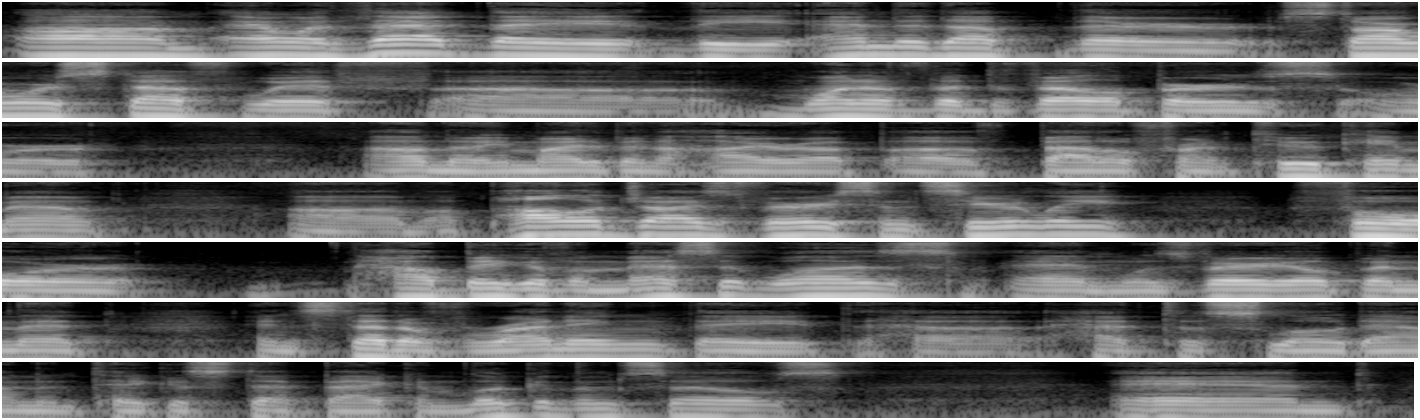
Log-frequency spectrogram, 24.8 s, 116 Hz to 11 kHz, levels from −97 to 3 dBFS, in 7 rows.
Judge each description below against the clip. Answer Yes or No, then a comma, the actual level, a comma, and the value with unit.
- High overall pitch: No, low, 120 Hz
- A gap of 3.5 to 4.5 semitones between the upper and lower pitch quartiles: Yes, average, 3.9 semitones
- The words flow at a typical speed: Yes, average, 170 wpm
